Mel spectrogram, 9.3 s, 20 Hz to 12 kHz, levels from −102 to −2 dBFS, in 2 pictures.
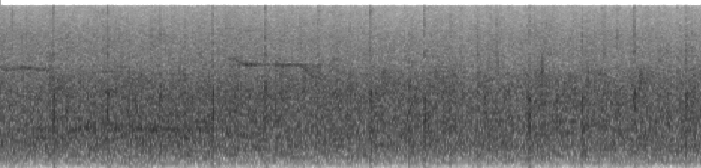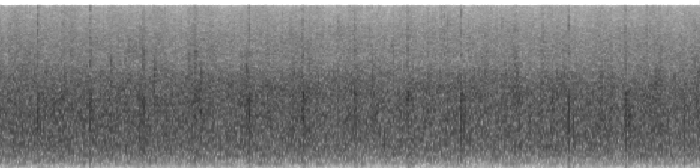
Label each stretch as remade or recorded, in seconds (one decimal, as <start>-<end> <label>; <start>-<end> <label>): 0.0-7.4 remade; 7.4-8.0 recorded; 8.0-9.3 remade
